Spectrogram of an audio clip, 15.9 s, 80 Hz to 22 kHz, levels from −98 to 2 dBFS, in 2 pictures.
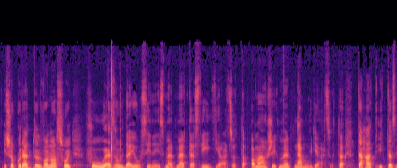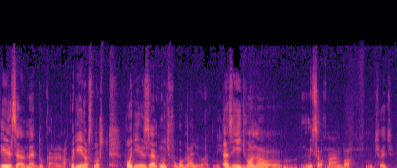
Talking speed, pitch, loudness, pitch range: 160 wpm, 150 Hz, -23 LUFS, 130-165 Hz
